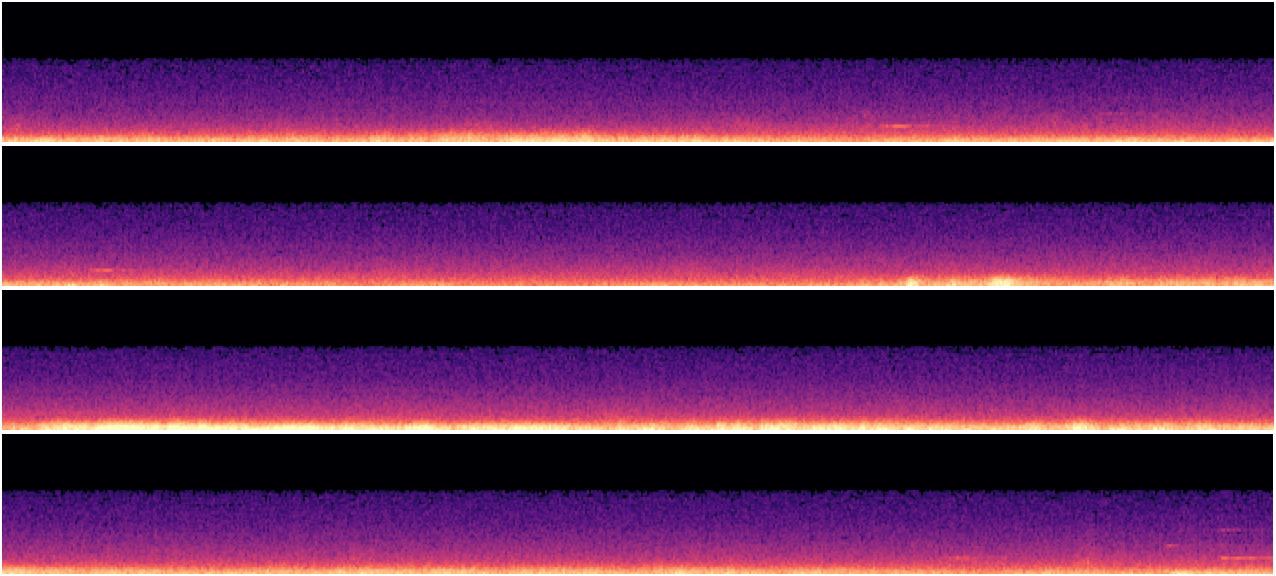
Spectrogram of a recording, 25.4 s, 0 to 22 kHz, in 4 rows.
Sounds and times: distant thunder rumble 0.0 - 8.1
distant thunder rumble 10.5 - 25.4

